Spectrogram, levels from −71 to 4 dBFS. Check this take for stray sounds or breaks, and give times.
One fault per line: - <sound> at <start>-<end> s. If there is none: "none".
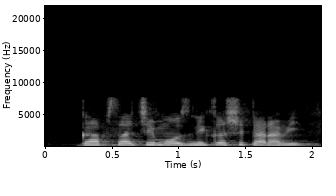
none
